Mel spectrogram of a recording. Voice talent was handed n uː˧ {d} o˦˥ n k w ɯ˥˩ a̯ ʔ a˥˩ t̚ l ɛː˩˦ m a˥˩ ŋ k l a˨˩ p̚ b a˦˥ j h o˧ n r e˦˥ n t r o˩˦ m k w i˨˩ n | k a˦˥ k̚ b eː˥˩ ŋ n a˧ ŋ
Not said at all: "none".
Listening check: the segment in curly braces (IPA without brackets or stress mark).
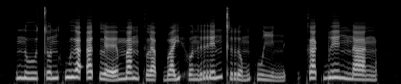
t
